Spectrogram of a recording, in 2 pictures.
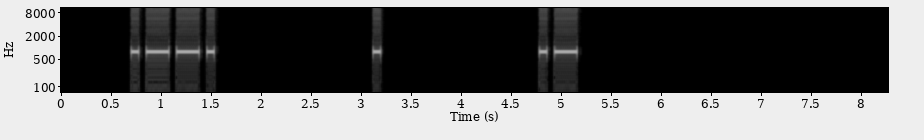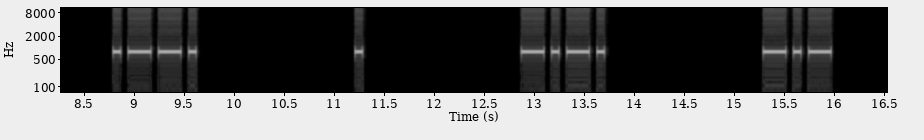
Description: Morse code, heard as a keyed tone, about 16 wpm, spaced as for 5 wpm, 800 Hz. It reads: PEA PECK
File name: Prefixes / By First Letter / Ps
